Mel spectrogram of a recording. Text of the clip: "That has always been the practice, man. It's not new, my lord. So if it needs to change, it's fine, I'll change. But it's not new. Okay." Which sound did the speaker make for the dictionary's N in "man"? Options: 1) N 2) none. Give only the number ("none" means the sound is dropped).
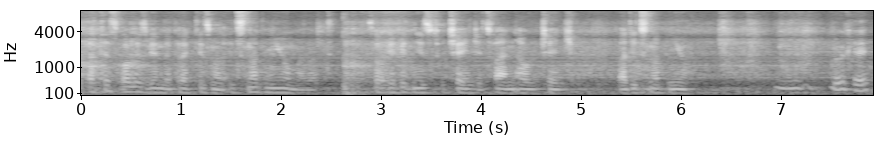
2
